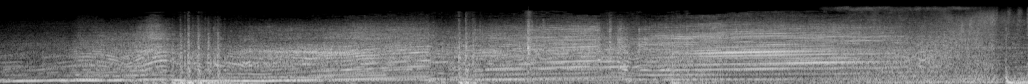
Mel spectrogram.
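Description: Rally car engine revving hard and accelerating through the gears, its pitch climbing and dropping back at two shifts, about four and a half and six seconds in.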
